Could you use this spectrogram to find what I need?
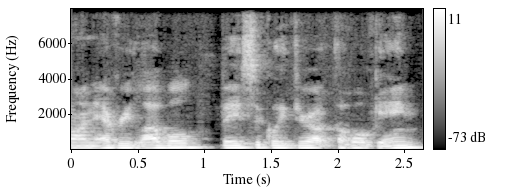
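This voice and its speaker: Somewhat breathy and at a medium pitch, a man speaks with a Canadian accent. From Canada. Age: 50s. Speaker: game developer. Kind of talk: interview.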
